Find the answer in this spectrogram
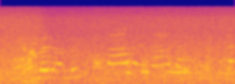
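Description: A steady rush of flowing water, with people's voices talking over it.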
